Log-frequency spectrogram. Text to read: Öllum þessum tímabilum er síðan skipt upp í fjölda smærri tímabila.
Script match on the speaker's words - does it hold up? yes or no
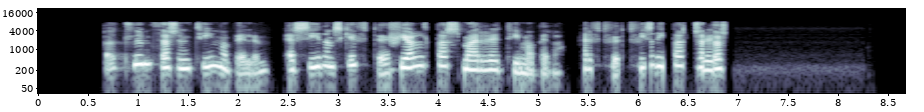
no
